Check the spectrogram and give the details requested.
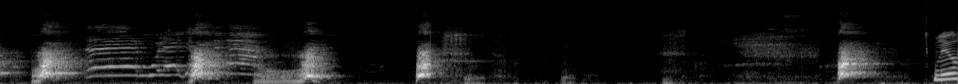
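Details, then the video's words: Guard dog Leo, a German Shepherd, barks at sheep walking past the house gate; four separate loud barks spaced a couple of seconds apart, with a person's speech between them. "Leo vs Sheep Herd! 🐑 German Shepherd Guard Mode ON"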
